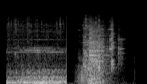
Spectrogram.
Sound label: wall trap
